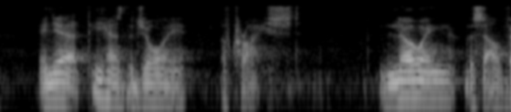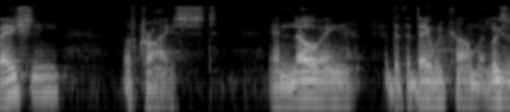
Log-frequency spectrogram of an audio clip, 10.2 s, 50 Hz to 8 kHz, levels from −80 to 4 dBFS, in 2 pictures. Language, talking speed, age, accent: English, 130 wpm, 50-69, American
